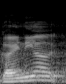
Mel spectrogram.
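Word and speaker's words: Gdynia: signed between polish shipping company in Guinea they pronounce it Ghanaian although the spelling is gd-y-n-i-a and Pakistan ocean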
